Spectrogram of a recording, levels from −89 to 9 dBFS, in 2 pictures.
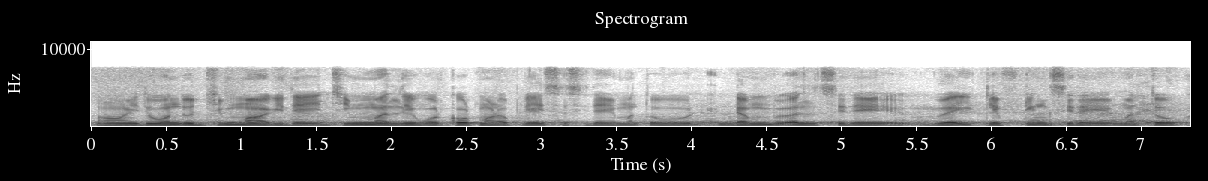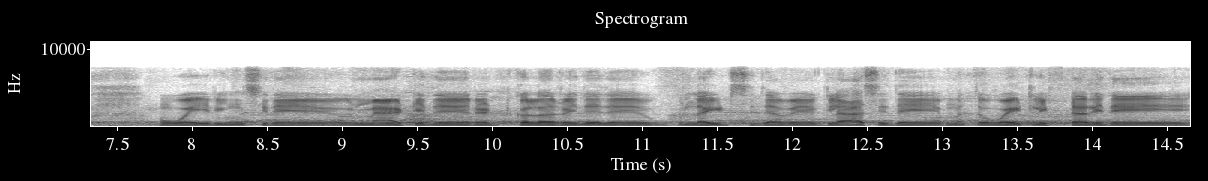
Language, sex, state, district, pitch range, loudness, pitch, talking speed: Kannada, male, Karnataka, Bijapur, 100-115 Hz, -17 LUFS, 105 Hz, 140 wpm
